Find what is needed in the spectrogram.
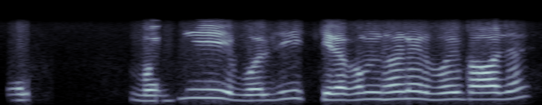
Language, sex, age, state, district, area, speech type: Bengali, male, 18-30, West Bengal, Uttar Dinajpur, urban, conversation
